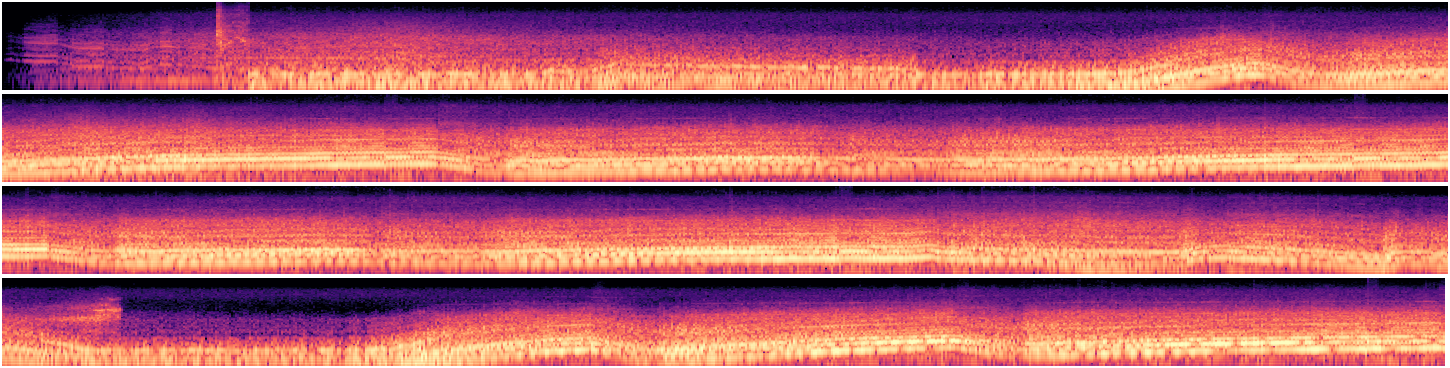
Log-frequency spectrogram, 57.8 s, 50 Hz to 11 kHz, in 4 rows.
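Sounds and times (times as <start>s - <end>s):
1968 Porsche 911 E engine: 0.0s - 57.8s.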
